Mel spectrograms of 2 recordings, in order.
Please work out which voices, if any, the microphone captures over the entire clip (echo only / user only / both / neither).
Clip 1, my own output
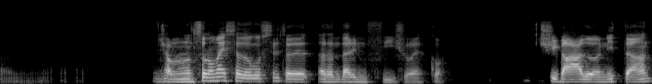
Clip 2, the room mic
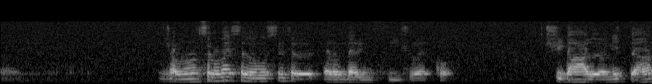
echo only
